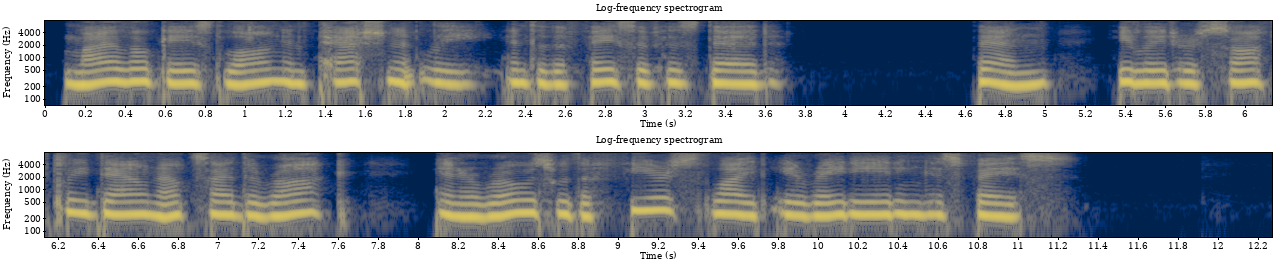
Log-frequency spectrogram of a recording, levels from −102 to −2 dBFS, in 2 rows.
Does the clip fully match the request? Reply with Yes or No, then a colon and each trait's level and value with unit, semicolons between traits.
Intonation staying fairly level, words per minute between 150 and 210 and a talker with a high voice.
No: narrow, 1.8 semitones; average, 140 wpm; very high, 250 Hz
